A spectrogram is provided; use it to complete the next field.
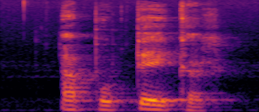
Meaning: chemist, pharmacist
- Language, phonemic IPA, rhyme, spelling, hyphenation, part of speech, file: Dutch, /ˌɑ.poːˈteː.kər/, -eːkər, apotheker, apo‧the‧ker, noun, Nl-apotheker.ogg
